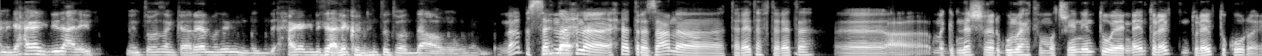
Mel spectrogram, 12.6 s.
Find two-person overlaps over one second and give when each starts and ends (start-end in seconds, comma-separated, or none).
none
